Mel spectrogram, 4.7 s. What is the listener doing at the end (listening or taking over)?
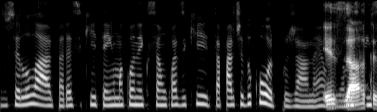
taking over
